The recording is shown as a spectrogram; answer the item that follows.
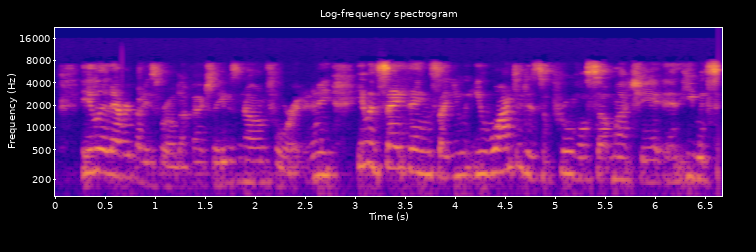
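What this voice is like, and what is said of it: Usual voice. Nothing is said of it.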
